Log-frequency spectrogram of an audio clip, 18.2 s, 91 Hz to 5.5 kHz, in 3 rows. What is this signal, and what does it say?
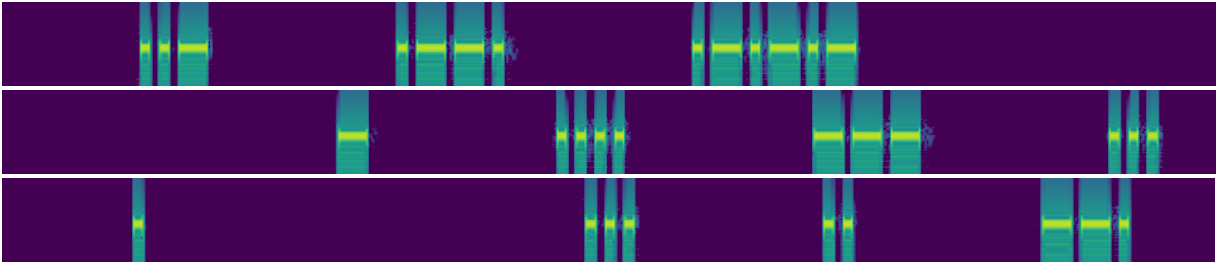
Morse code, heard as a keyed tone, about 25 wpm, spaced as for 8 wpm, 600 Hz. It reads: UP. THOSE SIG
